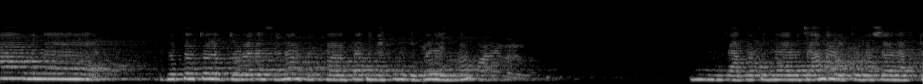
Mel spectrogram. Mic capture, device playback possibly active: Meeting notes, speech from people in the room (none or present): present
